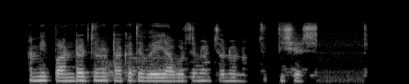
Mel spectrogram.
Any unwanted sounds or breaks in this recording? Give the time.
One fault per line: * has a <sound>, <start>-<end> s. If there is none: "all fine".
all fine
